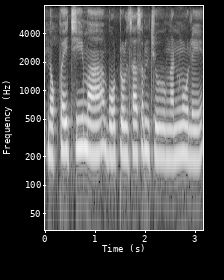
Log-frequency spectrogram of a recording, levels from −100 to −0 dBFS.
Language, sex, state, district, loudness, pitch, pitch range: Wancho, female, Arunachal Pradesh, Longding, -14 LUFS, 215 Hz, 210-230 Hz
